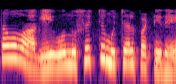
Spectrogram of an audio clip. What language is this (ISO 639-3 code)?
kan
